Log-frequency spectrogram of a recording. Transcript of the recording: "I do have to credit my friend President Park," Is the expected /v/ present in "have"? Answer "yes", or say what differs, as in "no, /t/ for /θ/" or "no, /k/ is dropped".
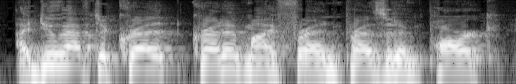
no, /f/ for /v/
